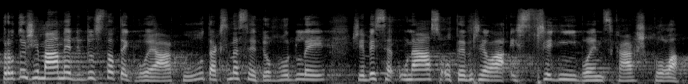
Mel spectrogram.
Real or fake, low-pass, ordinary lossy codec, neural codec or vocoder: fake; 14.4 kHz; MP3, 64 kbps; codec, 44.1 kHz, 7.8 kbps, DAC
